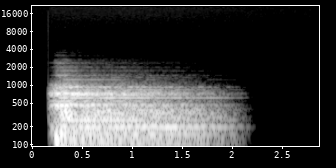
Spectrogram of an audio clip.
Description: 令牌道具获取.wav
